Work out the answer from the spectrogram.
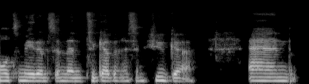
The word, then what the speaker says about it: hygge: It's spelled Hygge. It looks like Hygge, but it's really, you pronounce it. So how do you pronounce it for me again? Hygge.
